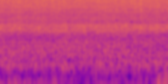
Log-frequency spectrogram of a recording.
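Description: Shallow stream flowing steadily over rocks and stones.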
